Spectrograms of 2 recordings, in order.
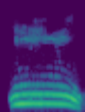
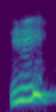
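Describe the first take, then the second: First: The vowel is said long. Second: The vowel is said short. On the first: "The short and the long" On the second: "The short and the long"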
